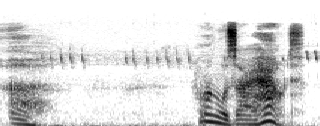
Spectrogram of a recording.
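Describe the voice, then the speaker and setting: A man's voice: on the high side, expressive, takes it slowly, bright, forceful tone, slightly rough, heavily acted. An actor playing a casual, perceptive young male royal guard in an audio drama. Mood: groggy, confused.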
